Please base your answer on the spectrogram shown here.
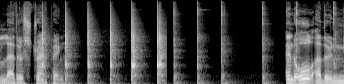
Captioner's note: hammer banging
